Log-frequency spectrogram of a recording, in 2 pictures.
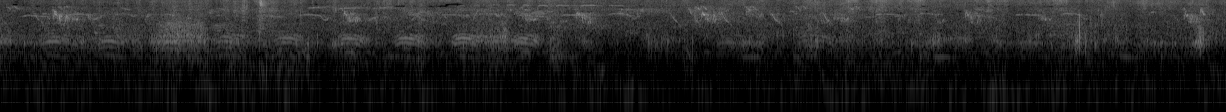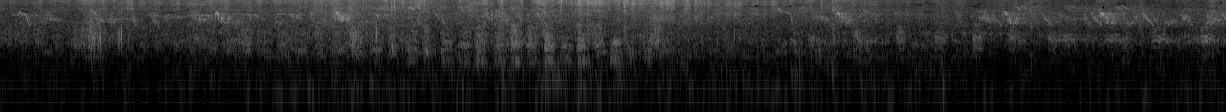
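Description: Faint panting of dogs running about on grass.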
